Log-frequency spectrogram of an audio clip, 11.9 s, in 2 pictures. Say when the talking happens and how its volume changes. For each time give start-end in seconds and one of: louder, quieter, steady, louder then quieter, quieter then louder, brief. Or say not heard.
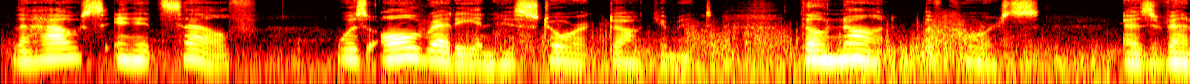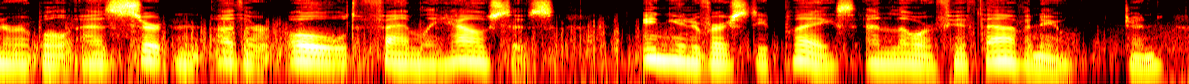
0.1-11.8 steady.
